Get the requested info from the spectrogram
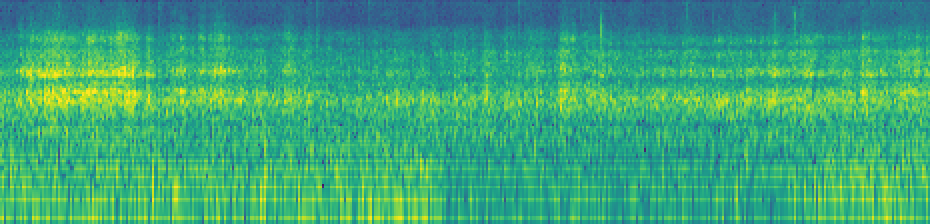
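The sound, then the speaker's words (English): A steady, loud mechanical grinding runs for the whole stretch: a man edging a lawn, the edger's blade scraping metal against concrete, harsh and gritty with faint ticking irregularities, and no voices over it. “You get that metal on concrete sound.”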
